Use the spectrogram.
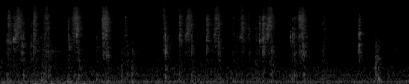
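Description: A deck of playing cards for the board game Arkeis is shuffled in a steady series of soft, papery riffles, close but quiet over a low background hum, with no talking.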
